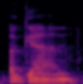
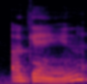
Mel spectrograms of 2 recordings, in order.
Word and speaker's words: again: American English, is that this letter A doesn't say an A, an A, or an ah. It just says the vowel schwa, the sound, because the stress is on gain. That's where we're going to have a clear vowel. That first letter A is just really short and reduced.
